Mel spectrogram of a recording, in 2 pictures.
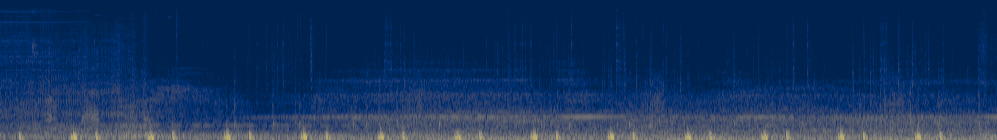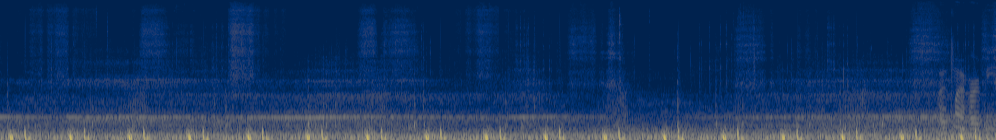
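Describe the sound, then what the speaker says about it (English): A steady, throbbing heartbeat sound effect from the Call of Cthulhu video game pulses repeatedly over a low hum for the whole stretch, with a player talking at times over it. "Why is my heartbeat actually pumping"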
